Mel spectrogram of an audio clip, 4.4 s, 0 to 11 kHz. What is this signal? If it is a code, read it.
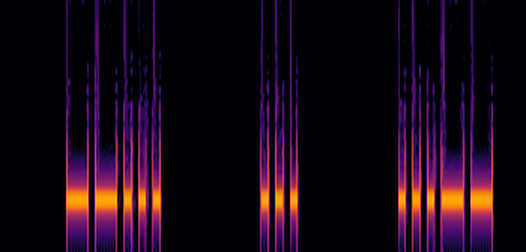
Morse code, heard as a keyed tone, about 20 wpm, spaced as for 8 wpm, 700 Hz. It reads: 7S3
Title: 172 Lesson 28e - Number 9 - Three Characters 20wpm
